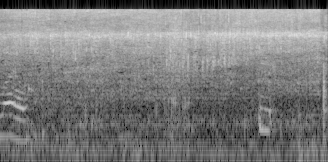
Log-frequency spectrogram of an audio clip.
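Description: Water running steadily from a sink tap as hands are washed, shut off at the end.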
